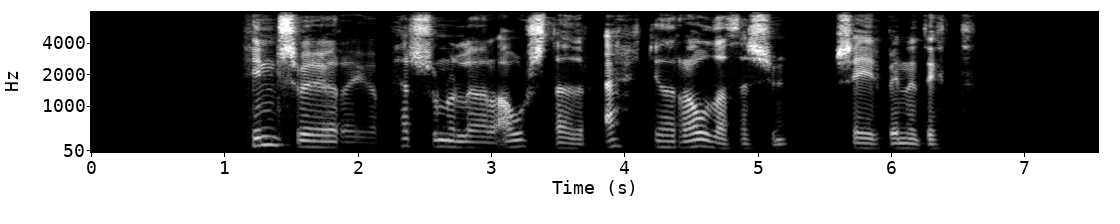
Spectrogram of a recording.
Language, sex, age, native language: Icelandic, male, 18-19, Icelandic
